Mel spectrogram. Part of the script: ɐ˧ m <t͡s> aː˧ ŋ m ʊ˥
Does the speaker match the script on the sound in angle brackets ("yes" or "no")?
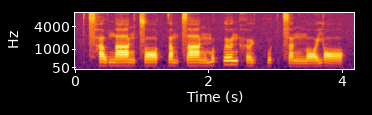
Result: yes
